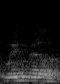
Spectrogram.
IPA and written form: ˈwɪn(m)mɪl (windmill)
